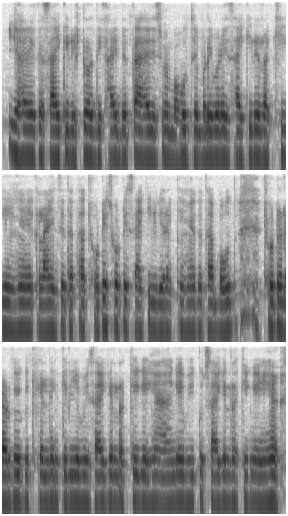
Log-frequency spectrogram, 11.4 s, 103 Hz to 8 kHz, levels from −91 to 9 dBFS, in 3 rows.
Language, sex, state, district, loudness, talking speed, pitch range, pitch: Hindi, male, Uttar Pradesh, Varanasi, -17 LUFS, 230 wpm, 140-145 Hz, 145 Hz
